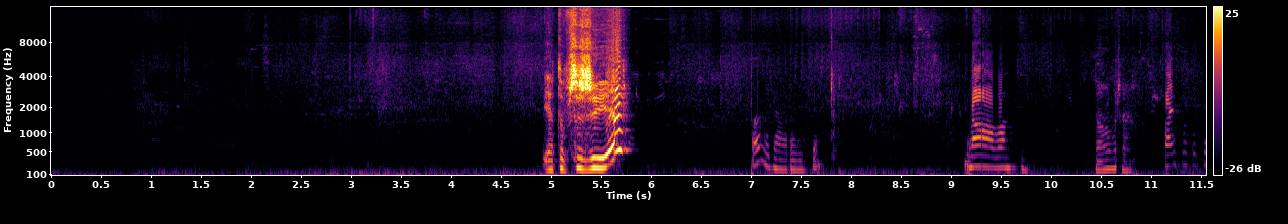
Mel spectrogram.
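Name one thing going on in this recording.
Magic spells whoosh and burst during a fight.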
